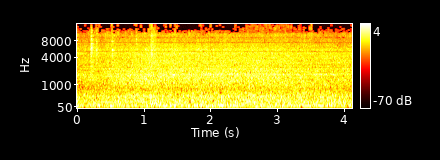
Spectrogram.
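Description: Moving passenger train heard from aboard: a steady, loud running noise of the coach and wheels on the track, heaviest in the low range.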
